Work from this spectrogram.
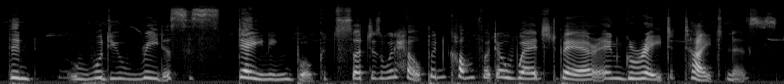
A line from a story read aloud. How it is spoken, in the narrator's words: Bear began to sigh and then found he couldn't because he was so tightly stuck, and a tear rolled down his eye, and he said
